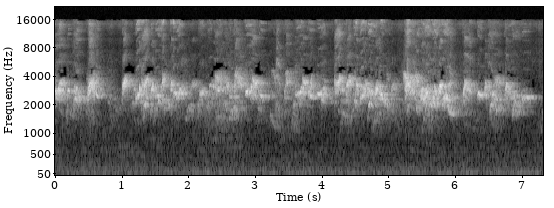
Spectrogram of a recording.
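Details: Chattering warble from a wild-caught Red-whiskered bulbul with new plumage, in its second season. Dense phrases about a second long are separated by brief dips, with louder bursts near the start and middle.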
